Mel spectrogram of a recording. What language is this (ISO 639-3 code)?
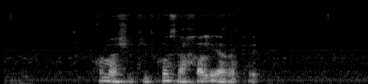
kat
